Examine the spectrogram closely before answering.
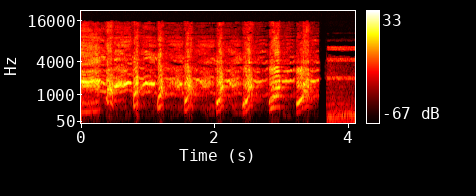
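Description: A person laughing in a quick run of about a dozen short, rising 'ha' pulses, about four a second. It breaks off near the end, giving way to a steady high whine.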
